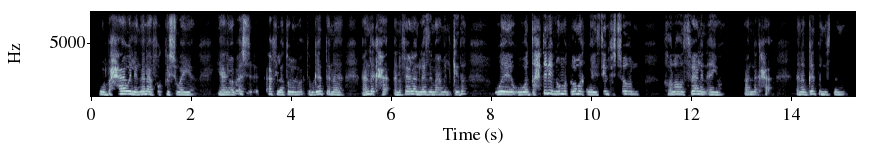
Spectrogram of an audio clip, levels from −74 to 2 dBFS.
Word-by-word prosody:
وباحاول 225 Hz, +3 st, +5 dB
إن 215 Hz, +2 st, +2 dB
أنا 235 Hz, -1 st, +3 dB
أفُك 220 Hz, +1 st, -7 dB
شوية، 200 Hz, -1 st, +1 dB, 0.4 s
يعني 205 Hz, -1 st, +1 dB
ما 200 Hz, -, -3 dB
ابقاش 230 Hz, +2 st, 0 dB, 0.4 s
قافلة 220 Hz, -3 st, +1 dB
طول 215 Hz, +2 st, +1 dB
الوقت، 210 Hz, +1 st, -4 dB
بجد 225 Hz, +4 st, 0 dB
أنا 200 Hz, -4 st, -1 dB, 0.4 s
عندك 230 Hz, +4 st, +2 dB
حق، 215 Hz, 0 st, +1 dB
أنا 185 Hz, -1 st, 0 dB
فعلًا 235 Hz, +5 st, +1 dB
لازم 215 Hz, -1 st, +2 dB
أعمل 205 Hz, -1 st, -5 dB
كده، 230 Hz, +3 st, -2 dB, 0.5 s
ووضَّحت 220 Hz, -, +2 dB
لي 295 Hz, 0 st, +5 dB
إن 230 Hz, -3 st, +1 dB
هُم 250 Hz, +2 st, +2 dB
طالما 240 Hz, +1 st, -1 dB
كويّسين 205 Hz, +2 st, -1 dB
في 215 Hz, -, -8 dB
الشغل 225 Hz, +1 st, -3 dB, 0.5 s
خلاص، 220 Hz, -1 st, -2 dB
فعلًا 245 Hz, -4 st, 0 dB
أيوه، 195 Hz, -1 st, -2 dB, 0.4 s
عندك 215 Hz, +1 st, -4 dB
حق، -, -, -3 dB, 0.5 s
أنا 215 Hz, 0 st, 0 dB
بجد 220 Hz, +2 st, -2 dB
مستم 205 Hz, 0 st, -4 dB
215 Hz, 140 wpm, -21 LUFS, 205-235 Hz, 0.5 s, وباحاول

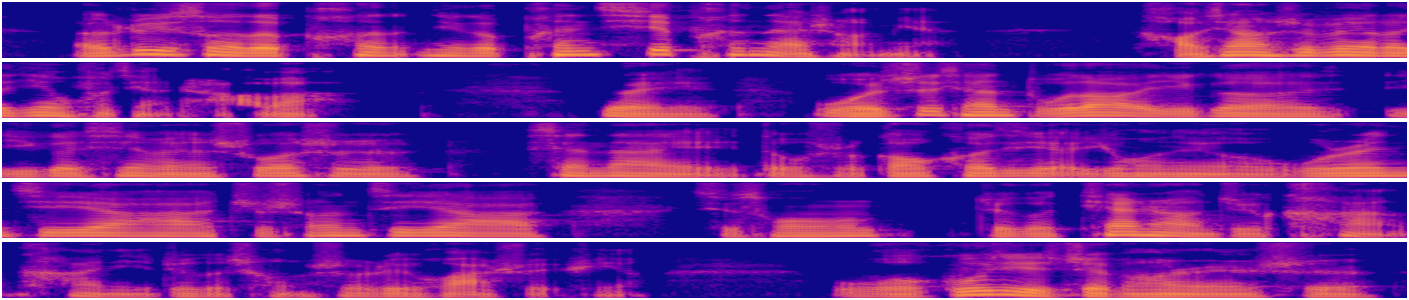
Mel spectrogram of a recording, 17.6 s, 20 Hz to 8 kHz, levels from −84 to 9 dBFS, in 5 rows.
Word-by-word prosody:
呃， 105 Hz, -, +2 dB
绿 160 Hz, +3 st, +5 dB
色 135 Hz, -5 st, +4 dB
的 105 Hz, -, +9 dB
喷 120 Hz, -4 st, -1 dB
那 110 Hz, -2 st, -1 dB
个 105 Hz, -, +3 dB
喷 140 Hz, +7 st, +2 dB
漆 160 Hz, +2 st, +4 dB
喷 150 Hz, -3 st, -3 dB
在 115 Hz, -, +3 dB
上 -, -, -6 dB
面， -, -, -11 dB, 0.5 s
好 80 Hz, -, 0 dB
像 130 Hz, +5 st, +5 dB
是 120 Hz, 0 st, +2 dB
为 125 Hz, -1 st, +6 dB
了 110 Hz, -2 st, +4 dB
应 115 Hz, +1 st, +1 dB
付 -, -, -7 dB
检 -, -, -9 dB
查 -, -, -11 dB
吧。 -, -, -3 dB, 0.6 s
对， 85 Hz, -2 st, 0 dB, 0.2 s
我 100 Hz, -2 st, +3 dB
之 140 Hz, +8 st, 0 dB
前 125 Hz, -2 st, +3 dB
读 100 Hz, -2 st, +1 dB
到 115 Hz, -3 st, +5 dB
一 95 Hz, 0 st, 0 dB
个 95 Hz, -3 st, 0 dB
一 95 Hz, -2 st, -6 dB
个 100 Hz, -1 st, +1 dB
新 110 Hz, +2 st, -2 dB
闻， 90 Hz, -1 st, 0 dB
说 105 Hz, +4 st, +1 dB
是 90 Hz, -4 st, -3 dB, 0.2 s
现 110 Hz, -2 st, -2 dB
在 95 Hz, -6 st, -1 dB
都 95 Hz, 0 st, -4 dB
是 90 Hz, -, -9 dB
高 95 Hz, 0 st, +1 dB
科 105 Hz, +1 st, +1 dB
技， 105 Hz, 0 st, -1 dB
用 95 Hz, 0 st, -2 dB
那 90 Hz, -1 st, -2 dB
个 85 Hz, 0 st, -4 dB
无 95 Hz, +4 st, -4 dB
人 110 Hz, +1 st, +3 dB
机 115 Hz, +1 st, +1 dB
啊、 105 Hz, -2 st, 0 dB
直 100 Hz, -, -10 dB
升 115 Hz, +3 st, -3 dB
机 115 Hz, 0 st, 0 dB
啊， 100 Hz, -3 st, +1 dB, 0.4 s
就 -, -, -10 dB
从 105 Hz, +1 st, -2 dB, 0.2 s
这 100 Hz, -, -2 dB
个 95 Hz, -1 st, -3 dB
天 135 Hz, +6 st, +3 dB
上 105 Hz, -8 st, +2 dB
去 90 Hz, -, -5 dB
看， -, -, -5 dB
看 100 Hz, -3 st, -7 dB
你 85 Hz, 0 st, -7 dB
这 90 Hz, +2 st, -7 dB
个 -, -, -6 dB
城 85 Hz, -, -10 dB
市 100 Hz, +3 st, -7 dB
绿 95 Hz, +1 st, -2 dB
化 90 Hz, -, 0 dB
水 -, -, -9 dB
平。 -, -, -13 dB, 0.5 s
我 90 Hz, -2 st, -2 dB
估 140 Hz, -, +4 dB
计 125 Hz, -8 st, +6 dB
这 100 Hz, -, +3 dB
帮 85 Hz, 0 st, 0 dB
人 85 Hz, 0 st, -1 dB
是， 90 Hz, 0 st, -4 dB
100 Hz, 275 characters per minute, -24 LUFS, 90-115 Hz, 0.6 s, 的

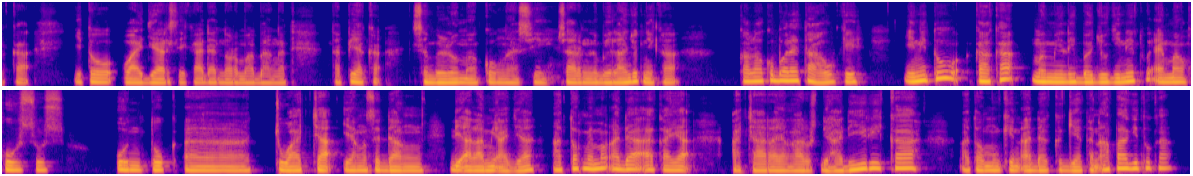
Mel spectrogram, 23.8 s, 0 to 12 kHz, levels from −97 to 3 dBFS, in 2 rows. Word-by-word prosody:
Kak. -, -, -9 dB, 0.4 s
Itu 115 Hz, -1 st, -1 dB
wajar 105 Hz, 0 st, -1 dB
sih 105 Hz, -1 st, -9 dB
Kak, 105 Hz, 0 st, -6 dB
dan 105 Hz, -, -5 dB
normal 100 Hz, -1 st, -5 dB
banget 95 Hz, 0 st, -8 dB, 0.4 s
tapi 115 Hz, +3 st, -1 dB
ya -, -, -4 dB
Kak, -, -, -11 dB, 0.3 s
sebelum 105 Hz, -1 st, 0 dB
aku 105 Hz, 0 st, -4 dB
ngasih 105 Hz, 0 st, -5 dB
saran 105 Hz, -2 st, -2 dB
lebih 105 Hz, 0 st, -1 dB
lanjut 115 Hz, +6 st, +2 dB
nih 105 Hz, -4 st, -2 dB
Kak, 105 Hz, +3 st, -7 dB, 0.6 s
kalau 140 Hz, +1 st, +2 dB
aku 165 Hz, -, 0 dB
boleh 155 Hz, 0 st, +5 dB
tahu 120 Hz, -6 st, 0 dB
nih, 120 Hz, 0 st, -1 dB, 0.5 s
ini 150 Hz, +5 st, +8 dB
tuh 230 Hz, 0 st, +3 dB
Kakak, 205 Hz, +10 st, +2 dB
memilih 125 Hz, -3 st, +4 dB
baju 115 Hz, 0 st, +2 dB
gini 120 Hz, +5 st, +4 dB
tuh 145 Hz, -, -8 dB
emang 120 Hz, 0 st, +1 dB
khusus 120 Hz, -1 st, -1 dB, 0.5 s
untuk, 120 Hz, -1 st, +1 dB
eee, 110 Hz, -1 st, 0 dB, 0.2 s
cuaca 110 Hz, 0 st, +2 dB
yang 110 Hz, -1 st, 0 dB
sedang 105 Hz, -2 st, 0 dB, 0.2 s
dialami 110 Hz, -2 st, +2 dB
aja? 100 Hz, +5 st, -1 dB, 0.2 s
Atau 125 Hz, +5 st, 0 dB
memang 160 Hz, +3 st, +4 dB
ada 140 Hz, -3 st, +1 dB
a 125 Hz, -, -1 dB
kayak 120 Hz, -2 st, -1 dB, 0.3 s
acara 105 Hz, -2 st, -2 dB
yang 100 Hz, -, -3 dB
harus 100 Hz, 0 st, -2 dB
dihadiri 125 Hz, -, +2 dB
kah? 175 Hz, -1 st, +2 dB, 0.4 s
Atau 115 Hz, -2 st, -2 dB
mungkin 115 Hz, 0 st, 0 dB
ada 110 Hz, 0 st, 0 dB
kegiatan 110 Hz, 0 st, -3 dB
apa 170 Hz, +5 st, +4 dB
gitu, 170 Hz, +2 st, +1 dB
Kak? 175 Hz, 0 st, -5 dB
115 Hz, 145 wpm, -24 LUFS, 105-130 Hz, 0.6 s, ini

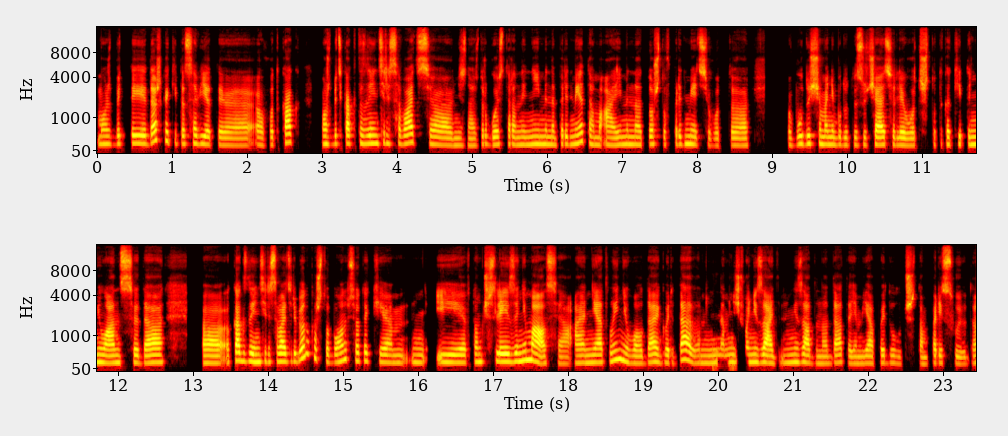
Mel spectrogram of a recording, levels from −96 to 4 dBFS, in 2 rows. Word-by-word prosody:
Может 190 Hz, 0 st, -4 dB
быть, 195 Hz, +1 st, -6 dB
ты 200 Hz, -1 st, +2 dB
дашь 240 Hz, +6 st, +3 dB
какие-то 250 Hz, -7 st, -4 dB
советы, 190 Hz, -3 st, 0 dB
э, 165 Hz, +1 st, -3 dB
вот, 175 Hz, -, -7 dB
как, 225 Hz, +1 st, +4 dB, 0.3 s
может 190 Hz, 0 st, -2 dB
быть, 195 Hz, 0 st, -1 dB
как-то 200 Hz, 0 st, 0 dB
заинтересовать, 200 Hz, +2 st, +2 dB
э, 170 Hz, -3 st, 0 dB
не 165 Hz, -, -7 dB
знаю, 155 Hz, 0 st, -6 dB
с -, -, -16 dB
другой 180 Hz, 0 st, -3 dB
стороны, 180 Hz, -1 st, -3 dB
не 185 Hz, +2 st, -3 dB
именно 180 Hz, -2 st, -4 dB
предметом, 190 Hz, +1 st, -3 dB
а 170 Hz, -1 st, -1 dB
именно 180 Hz, 0 st, -3 dB
то, 185 Hz, -, -2 dB
что 185 Hz, -1 st, -2 dB
в 175 Hz, -, -21 dB
предмете. 185 Hz, -3 st, -2 dB
Вот, 155 Hz, 0 st, -11 dB
э, 160 Hz, -1 st, -2 dB, 0.5 s
в 170 Hz, -, -7 dB
будущем 195 Hz, +1 st, +1 dB
они 180 Hz, -1 st, -1 dB
будут 170 Hz, -1 st, -9 dB
изучать 170 Hz, +1 st, +4 dB
или 170 Hz, -1 st, -1 dB
вот 160 Hz, 0 st, -4 dB
что-то, 170 Hz, -, -4 dB
какие-то 185 Hz, +2 st, -6 dB
нюансы, 175 Hz, -1 st, +3 dB
да? 180 Hz, +2 st, +4 dB, 0.5 s
Э, 170 Hz, 0 st, +3 dB
как 215 Hz, -1 st, +7 dB
заинтересовать 195 Hz, 0 st, +3 dB
ребёнка, 275 Hz, -, +1 dB
чтобы 185 Hz, -8 st, 0 dB
он 210 Hz, +5 st, +1 dB
всё-таки, 210 Hz, -4 st, -2 dB
м, 175 Hz, 0 st, -4 dB
и 180 Hz, -1 st, 0 dB
в 175 Hz, -, -24 dB
том 190 Hz, 0 st, -3 dB
числе 195 Hz, 0 st, +4 dB
и -, -, +1 dB
занимался, 190 Hz, -7 st, +3 dB
а 170 Hz, 0 st, +1 dB
не 180 Hz, +1 st, 0 dB
отлынивал, 180 Hz, -3 st, -1 dB
да, 180 Hz, +4 st, +2 dB
и -, -, -1 dB
говорит: 175 Hz, 0 st, -5 dB
"Да, 240 Hz, -1 st, +7 dB
намь 170 Hz, -2 st, -7 dB, 0.2 s
нам 175 Hz, -, -6 dB
ничего 185 Hz, +1 st, -3 dB
не 185 Hz, -, -1 dB
задь 175 Hz, -3 st, +4 dB
не 180 Hz, +1 st, -6 dB
задано". 170 Hz, -4 st, -1 dB
Да, 175 Hz, +3 st, -1 dB
та, 165 Hz, -3 st, -7 dB
ем, 155 Hz, 0 st, -6 dB
я 165 Hz, 0 st, -2 dB
пойду 170 Hz, 0 st, -6 dB
лучше 155 Hz, -2 st, 0 dB
там 150 Hz, -2 st, -7 dB
порисую, 165 Hz, -3 st, +1 dB
да. 170 Hz, -, -3 dB
180 Hz, 200 wpm, -24 LUFS, 170-195 Hz, 0.5 s, как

